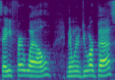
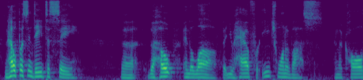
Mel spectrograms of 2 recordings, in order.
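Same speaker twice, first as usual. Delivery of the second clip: quiet prayer; 7 semitones lower, 11 dB quieter than usual. Acted. Pastor closing his prayer to the church, soft and reverent. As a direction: pray gently over the congregation.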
